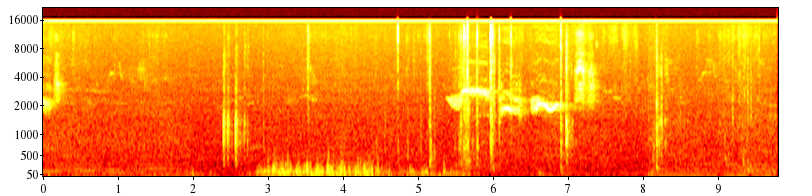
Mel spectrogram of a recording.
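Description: A bird gives a short chirping call with falling notes a little past the middle. A low rumble runs for about two seconds before it, and a few light clicks are scattered through.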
